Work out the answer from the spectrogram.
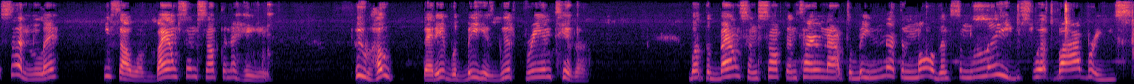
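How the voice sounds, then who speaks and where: A storyteller reading a children's book aloud for bedtime in a soothing, deliberate way. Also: medium pitch, lively intonation, a little mellow, husky, no room sound, dull audio.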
